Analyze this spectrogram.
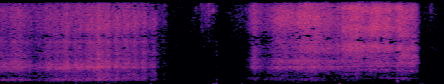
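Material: Plastic.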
